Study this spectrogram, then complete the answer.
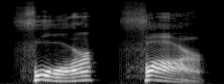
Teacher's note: сначала звучит чистый гласный, и только потом к нему подмешивается R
